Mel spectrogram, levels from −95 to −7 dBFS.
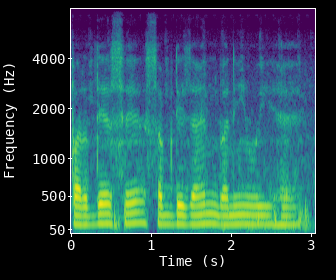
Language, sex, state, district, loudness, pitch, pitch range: Hindi, male, Uttar Pradesh, Lucknow, -18 LUFS, 125 Hz, 120-130 Hz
